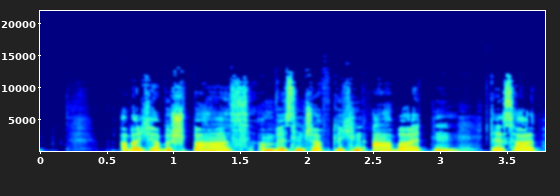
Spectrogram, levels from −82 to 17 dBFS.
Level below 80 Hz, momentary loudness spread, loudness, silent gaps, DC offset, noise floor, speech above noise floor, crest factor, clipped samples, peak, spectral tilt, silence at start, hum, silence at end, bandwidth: -40 dBFS; 7 LU; -19 LUFS; none; under 0.1%; -53 dBFS; 35 dB; 16 dB; under 0.1%; -4 dBFS; -5.5 dB/octave; 0.6 s; none; 0.05 s; 13 kHz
